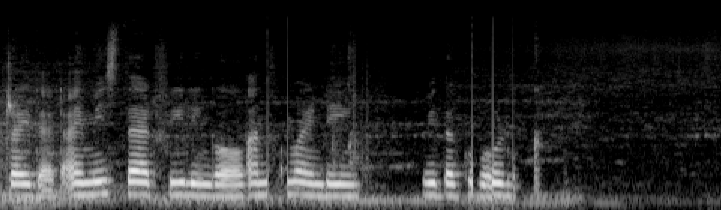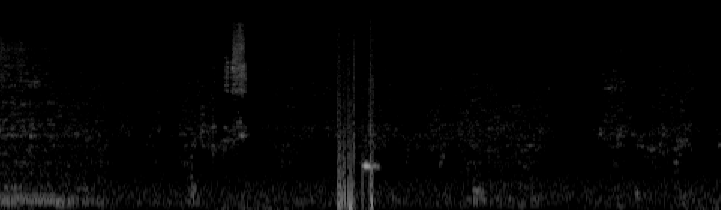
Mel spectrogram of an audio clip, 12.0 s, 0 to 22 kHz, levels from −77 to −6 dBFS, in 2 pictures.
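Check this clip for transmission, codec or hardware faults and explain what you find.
Two kinds of fault are audible: chunks out of order, three times, and loose connector crackle, twice.

Chunks out of order occur at 2.05 to 2.39 s, 3.93 to 4.27 s (just after "with a"), and 7.00 to 7.34 s. Each time one block of about 171 ms arrives a block late and plays after the one that should follow it. Nothing goes missing, but the speech sounds briefly scrambled. Each one leaves three hard joins.

Loose connector crackle appears at 2.94 to 3.06 s, just before "with a", and again at 8.81 to 9.11 s. A worn or dirty contact is making and breaking rapidly as it moves. The signal is chopped on and off many times in a short span, and any DC on the line turns each break into a pop. It sounds like an irregular burst of scratchy crackle over the speech.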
